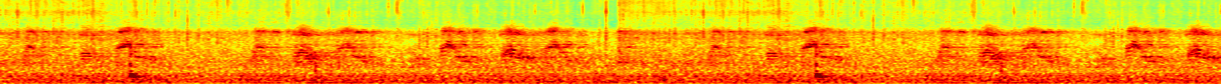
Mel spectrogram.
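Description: Short bird calls repeating every second or so, over a steady hiss.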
